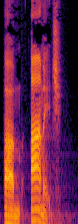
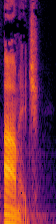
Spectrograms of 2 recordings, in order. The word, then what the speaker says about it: Homage: Now, some people don't know how to pronounce their name. They call themselves Homage, but you look at the word and I think most people pronounce it homage. – I do that, yeah. – Okay. But the company itself calls themselves Homage, so I'm going to call them Homage for the sake of this story.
